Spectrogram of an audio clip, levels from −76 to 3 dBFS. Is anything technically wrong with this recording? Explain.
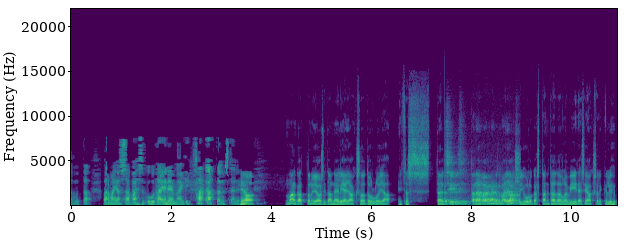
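Yes. From the start to 4.0 s the player is on a low-bitrate version of an adaptive stream, as an adaptive stream starting at a low bitrate does. Nothing is present above 7.6 kHz and codec artefacts are stronger, which fits roughly 16 kbit/s AAC. At 4.0 s the quality jumps up suddenly with no gap.

From 7.47 to 8.99 s, after "tullut ja itse asiassa" and up to "julkaistaan niin taitaa", the close microphone's signal was likely dropped and a farther one used: a switch to a distant microphone. The voice turns roomy and hollow with less bass, at about the same level, and room noise rises to about 30 dB below the speech. The change happens abruptly at both ends.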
